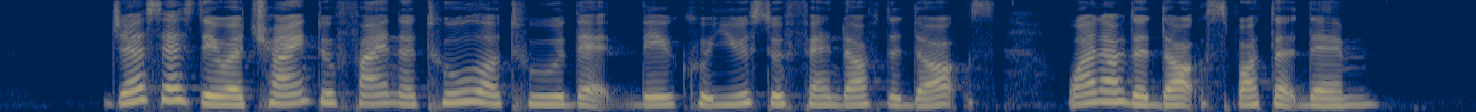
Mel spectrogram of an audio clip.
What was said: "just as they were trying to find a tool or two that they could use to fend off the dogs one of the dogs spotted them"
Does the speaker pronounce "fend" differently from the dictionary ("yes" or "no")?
no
